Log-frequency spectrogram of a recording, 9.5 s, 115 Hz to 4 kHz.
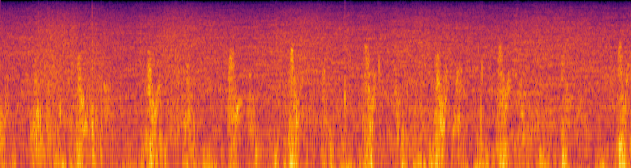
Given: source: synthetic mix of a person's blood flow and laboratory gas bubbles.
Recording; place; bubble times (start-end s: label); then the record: Doppler ultrasound of blood flow; precordium
0.45-0.77 s: bubbles
0.88-0.94 s: bubbles
1.29-1.55 s: bubbles
5.13-5.29 s: bubbles
5.66-5.72 s: bubbles
7.13-7.27 s: bubbles
From the record:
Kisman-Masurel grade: 121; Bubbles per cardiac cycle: 1 to 2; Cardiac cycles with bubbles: 10 to 50%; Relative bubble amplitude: barely perceptible (0.100 to 0.250); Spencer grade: 2 (many but less than half of the cardiac periods contain bubble signals, singularly or in groups); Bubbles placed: only in the low amplitude regions of the cardiac cycle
